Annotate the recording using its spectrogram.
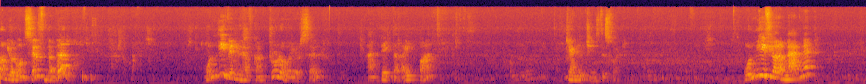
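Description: A man speaks calmly nearby, in short bursts with pauses.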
